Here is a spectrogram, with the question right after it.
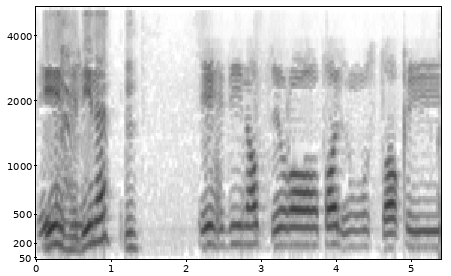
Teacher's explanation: نسكن الهاء شويه كده ونرقق التاء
